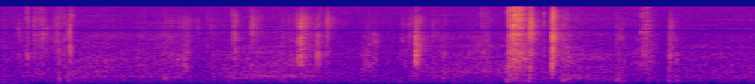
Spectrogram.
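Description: Footsteps crunching and clicking on grit and debris on a hard floor, a handful of short irregular crunches with the loudest pair about four and a half seconds in.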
